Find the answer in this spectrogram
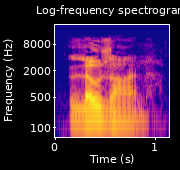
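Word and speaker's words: Lauzon: Lozon.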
